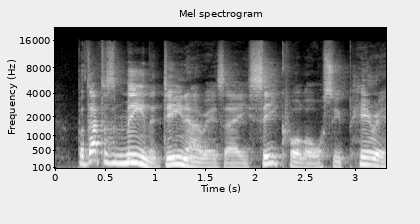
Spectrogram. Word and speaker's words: Deno: So I'm going to try and call it Deno throughout, but I'll probably slip into Deno every so often, so apologies now.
